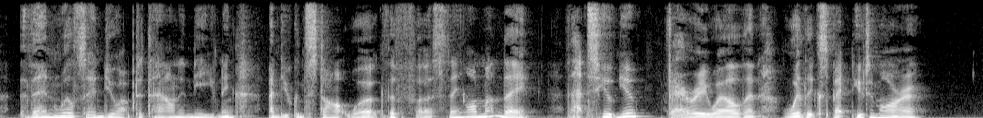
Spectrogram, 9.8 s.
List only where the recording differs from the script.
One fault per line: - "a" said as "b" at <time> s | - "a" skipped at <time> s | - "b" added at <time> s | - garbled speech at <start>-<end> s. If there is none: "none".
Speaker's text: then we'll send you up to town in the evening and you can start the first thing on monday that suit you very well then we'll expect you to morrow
- "work" added at 3.5 s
